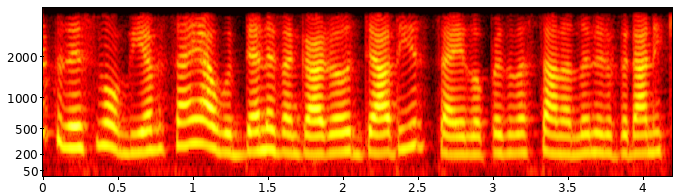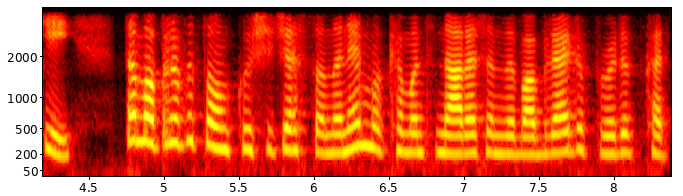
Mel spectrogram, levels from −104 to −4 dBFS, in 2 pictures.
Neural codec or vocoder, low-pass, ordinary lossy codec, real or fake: codec, 16 kHz, 0.2 kbps, FocalCodec; 3.6 kHz; none; fake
